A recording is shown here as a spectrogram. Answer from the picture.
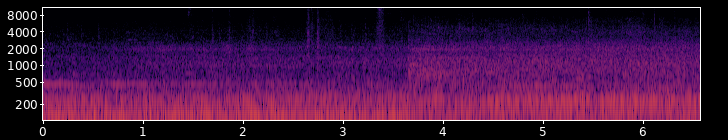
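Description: Bus engine running steadily, heard from inside the cabin as a low rumble with a steady hum. A little over halfway through, a hiss joins in over the engine.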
